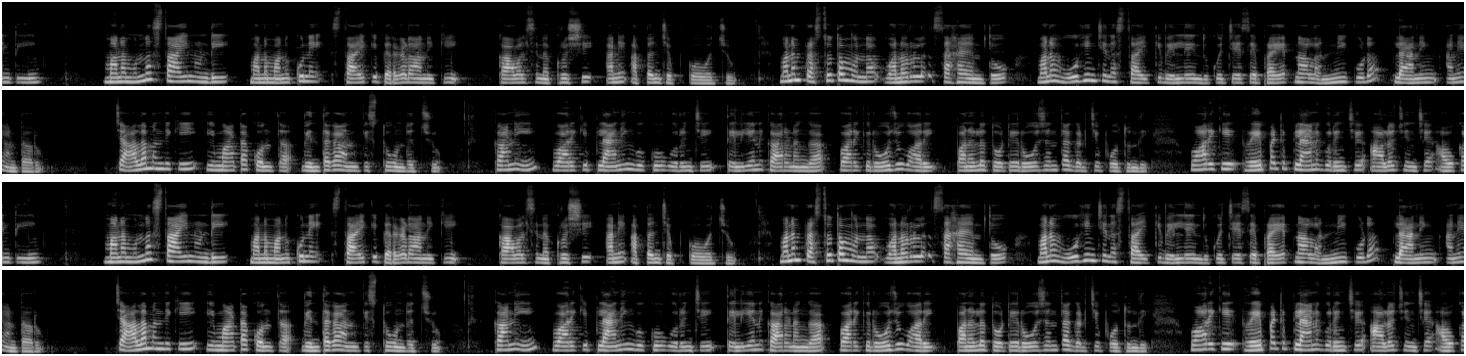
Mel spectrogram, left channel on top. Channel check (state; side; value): normal; both; correlation 0.93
